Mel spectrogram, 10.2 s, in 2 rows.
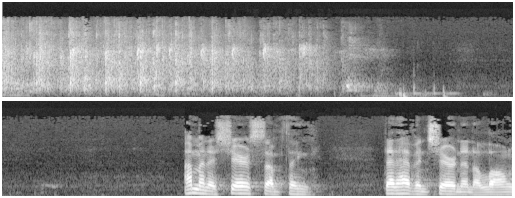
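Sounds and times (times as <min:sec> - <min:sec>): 
audience applause: 0:00.0 - 0:03.5
speech: 0:07.0 - 0:08.3, 0:08.9 - 0:10.2.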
